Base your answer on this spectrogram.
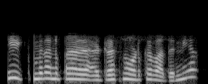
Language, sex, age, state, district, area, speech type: Punjabi, female, 30-45, Punjab, Shaheed Bhagat Singh Nagar, urban, conversation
